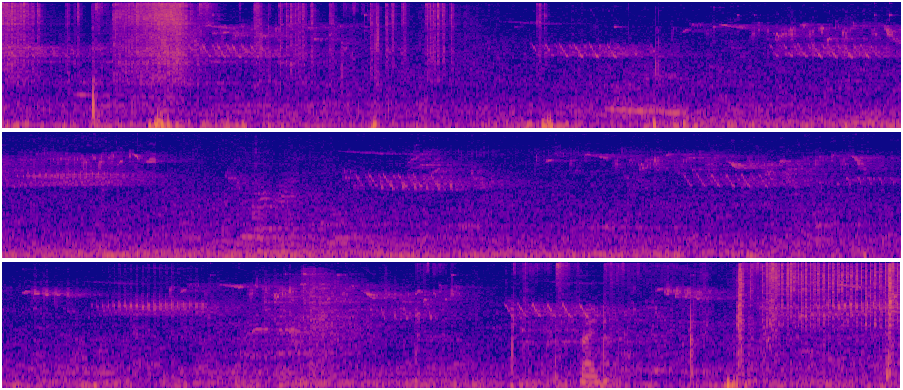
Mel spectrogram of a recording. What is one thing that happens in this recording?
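A bicycle knocks and clatters on the ground.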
